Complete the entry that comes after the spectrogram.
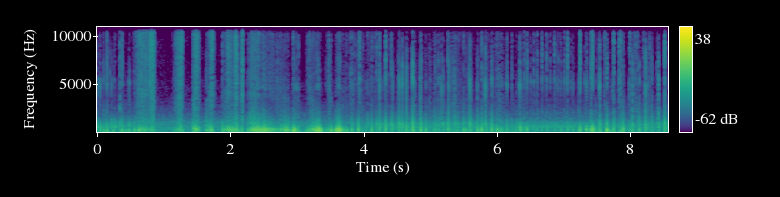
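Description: Bare fingertips and short nails tap and scratch the surface of a large, flat, solid grey-white speckled granite-like floor tile close to the recorder. Quick, irregular dry taps mix with crisp scratching that swells into louder scraping bursts in the first half. Each sound stops almost at once, with its energy in the low and mid range.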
